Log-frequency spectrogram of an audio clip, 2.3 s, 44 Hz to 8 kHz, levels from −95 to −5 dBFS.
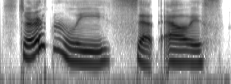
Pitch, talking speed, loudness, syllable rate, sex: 215 Hz, 80 wpm, -18 LUFS, 4.1 syllables/s, female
